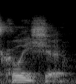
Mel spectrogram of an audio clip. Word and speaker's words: Kicia: That's I I feel like we've already gone through this, but I just want to make sure I'm pronouncing your name right for this video. It's Kisha.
